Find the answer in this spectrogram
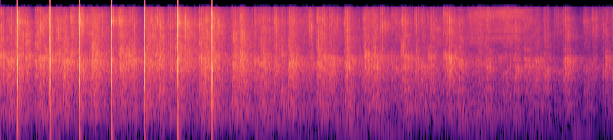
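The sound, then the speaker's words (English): An audience applauds, a few sharp, evenly spaced claps standing out at the start over a steady patter of scattered clapping that slowly thins and fades. “I've been in stadiums where people came out and got a curtain call and got more claps than that.”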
